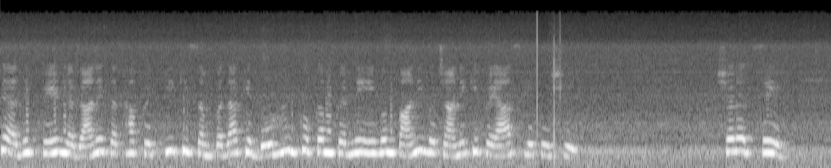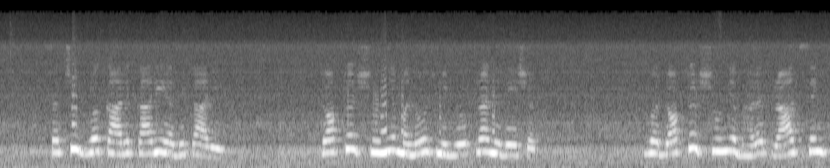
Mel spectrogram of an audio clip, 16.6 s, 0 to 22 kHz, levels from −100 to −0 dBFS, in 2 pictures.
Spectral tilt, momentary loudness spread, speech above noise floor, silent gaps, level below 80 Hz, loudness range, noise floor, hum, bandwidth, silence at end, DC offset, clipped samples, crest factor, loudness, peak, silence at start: -7 dB/octave; 21 LU; 22 dB; none; -44 dBFS; 6 LU; -33 dBFS; none; 9 kHz; 0 s; under 0.1%; under 0.1%; 12 dB; -12 LUFS; 0 dBFS; 0 s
